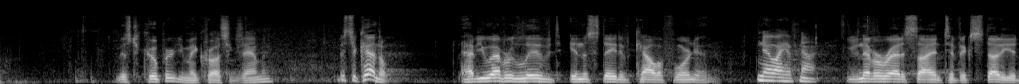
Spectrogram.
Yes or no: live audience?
yes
